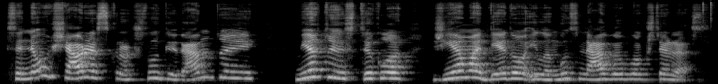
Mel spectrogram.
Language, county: Lithuanian, Kaunas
